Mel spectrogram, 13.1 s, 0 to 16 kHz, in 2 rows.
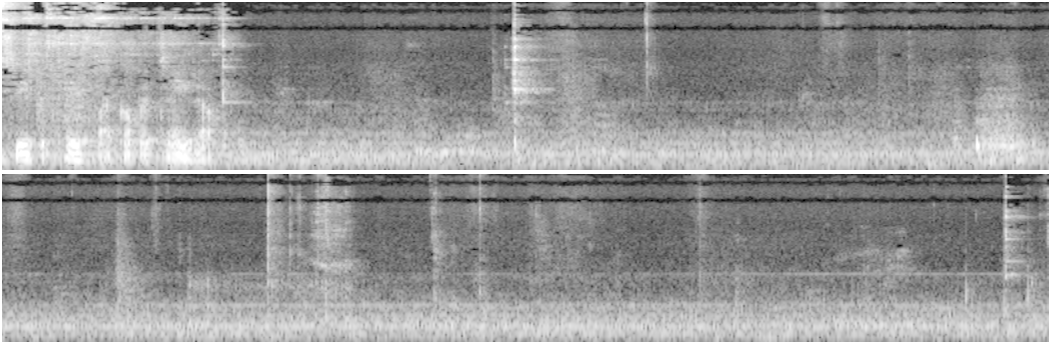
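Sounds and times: low steady hum: 0:00.0 - 0:13.0
soft eating clicks: 0:07.7 - 0:09.7.

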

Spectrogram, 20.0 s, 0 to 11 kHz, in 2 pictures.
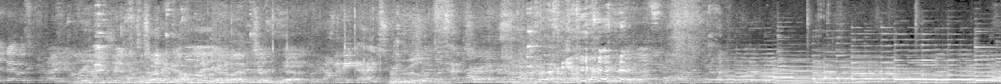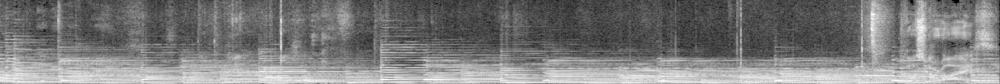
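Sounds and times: upright piano playing chords: 0:00.7 - 0:20.0.

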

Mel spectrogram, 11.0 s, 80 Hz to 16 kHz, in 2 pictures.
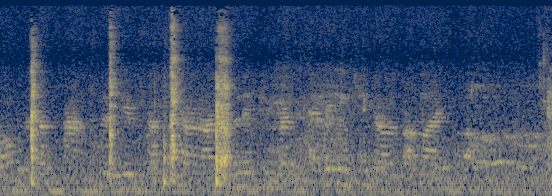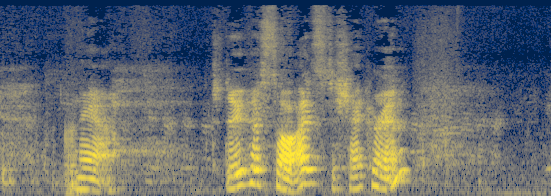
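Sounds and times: knife cutting cake on foil board: 0:01.1 - 0:02.4.

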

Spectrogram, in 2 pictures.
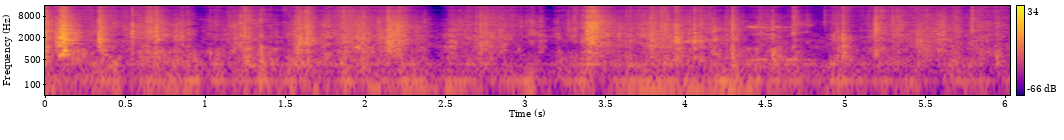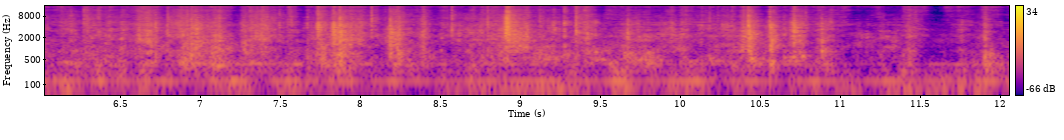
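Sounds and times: balloons squeaking and rubbing: 0:00.0 - 0:12.0.

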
